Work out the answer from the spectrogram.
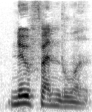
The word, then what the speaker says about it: Newfoundland: But then I realized, yeah, because the way it's spelled, you would kind of say Newfoundland, but nobody pronounces it that way. I've always heard it pronounced Newfoundland.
